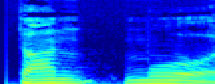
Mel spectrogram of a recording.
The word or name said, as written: Than Mor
